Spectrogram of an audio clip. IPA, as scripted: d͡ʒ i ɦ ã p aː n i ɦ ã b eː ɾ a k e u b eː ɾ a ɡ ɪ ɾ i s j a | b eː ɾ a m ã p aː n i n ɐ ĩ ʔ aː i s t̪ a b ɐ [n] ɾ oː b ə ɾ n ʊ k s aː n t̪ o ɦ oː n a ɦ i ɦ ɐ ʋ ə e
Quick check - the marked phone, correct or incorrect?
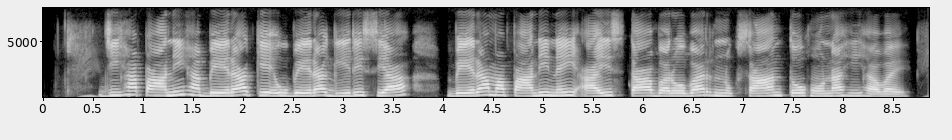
incorrect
